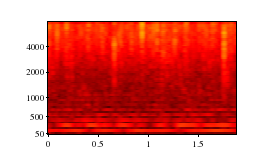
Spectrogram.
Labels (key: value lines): label: biophony, midshipman
recorder: SoundTrap 500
